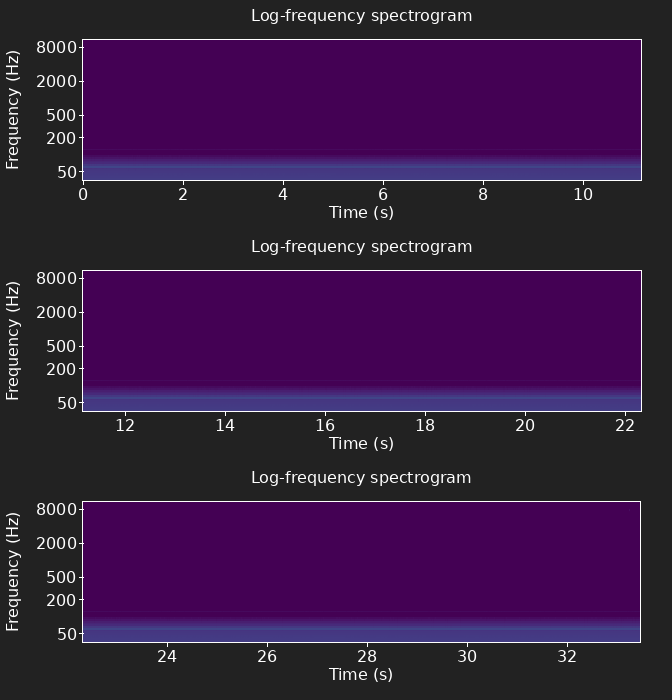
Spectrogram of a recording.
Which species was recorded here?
Roeseliana roeselii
